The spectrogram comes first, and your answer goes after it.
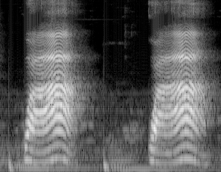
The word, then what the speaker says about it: kuaa: que também é oral significa inteligência ou saber quá quá e por último adicionei uma palavra com a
